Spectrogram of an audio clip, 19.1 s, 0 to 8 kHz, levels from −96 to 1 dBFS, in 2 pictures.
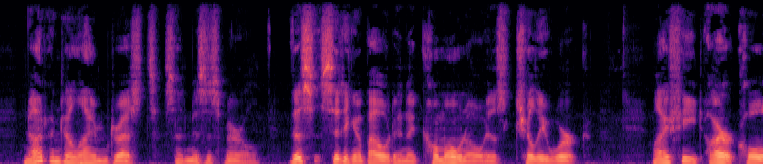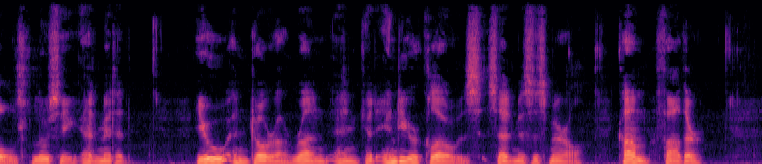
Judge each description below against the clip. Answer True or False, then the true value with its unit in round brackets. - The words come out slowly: True (115 wpm)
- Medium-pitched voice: False (110 Hz)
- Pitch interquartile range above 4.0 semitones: True (4.9 semitones)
